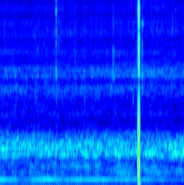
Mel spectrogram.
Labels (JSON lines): {"label": "anthrophony, boat engine", "recorder": "HydroMoth"}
